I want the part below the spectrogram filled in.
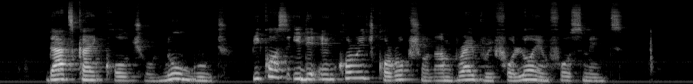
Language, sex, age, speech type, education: Nigerian Pidgin, female, 15-29, spontaneous, tertiary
